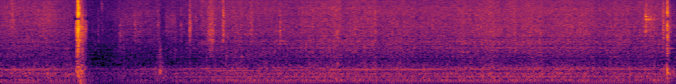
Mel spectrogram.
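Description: Mercedes-AMG sports car's engine idling steadily while the car stands still, heard from the cabin. A sharp knock about a second in and two more near the end, as the driver climbs out of the seat.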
